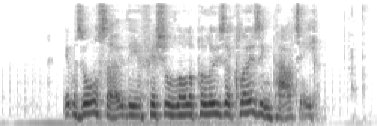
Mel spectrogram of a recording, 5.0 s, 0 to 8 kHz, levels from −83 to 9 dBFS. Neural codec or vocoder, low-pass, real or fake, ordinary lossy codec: none; 7.2 kHz; real; MP3, 32 kbps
